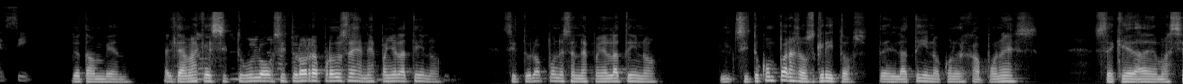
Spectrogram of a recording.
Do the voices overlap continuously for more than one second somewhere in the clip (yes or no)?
yes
